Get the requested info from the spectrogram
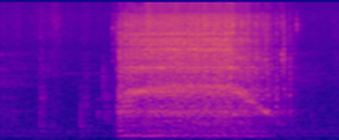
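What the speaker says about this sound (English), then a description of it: "I'm sewing on the inside of the blouse around that seam I just made, sewing the sleeve in" A serger running along the inside seam of a blouse where the sleeve has been set in, starting abruptly after a few soft clicks and holding a loud, steady whirring drone for about a second and a half before winding down.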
